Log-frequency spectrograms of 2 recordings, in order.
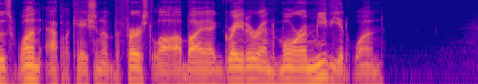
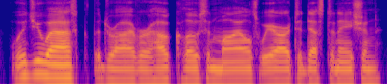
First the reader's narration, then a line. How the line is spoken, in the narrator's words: He said wearily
